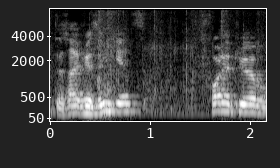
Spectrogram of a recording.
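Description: A man's voice: on the high side, moderate pace. A man chatting casually as a player in a tabletop role-playing game. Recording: echoey room, faint noise.

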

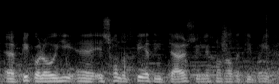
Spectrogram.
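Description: Man playing quick, servile hotel night porter. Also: mid-range voice, fairly even intonation, natural voice. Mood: flustered, polite. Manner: hurried, servile, politely apologetic. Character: busy, obsequious male hotel night porter. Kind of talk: 1930s radio play acting. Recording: dull 1930s radio, music behind.

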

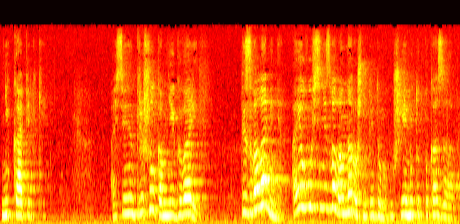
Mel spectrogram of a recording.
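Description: An actress playing a lively, chatty girl just out of school, telling things artlessly in a radio play, with a husky voice. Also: high voice, a little fast. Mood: candid, animated.

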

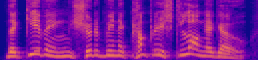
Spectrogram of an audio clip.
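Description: A man's voice: very high-pitched, expressive, moderate pace, a bit bright, no room sound, clean studio sound, pitched above the performer's own voice, exaggerated voice. A man voicing a sullen young male goblin who sneers and retorts furiously.

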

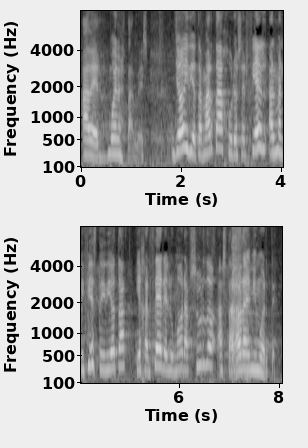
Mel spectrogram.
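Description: A woman's voice: high voice, normal speed, fairly bright tone, faint music behind. A woman speaking casually as a panelist on a comedy radio show.

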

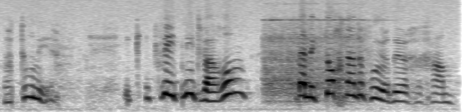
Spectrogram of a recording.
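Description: An actress playing an earnest, polite sister in a radio play. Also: female voice, high-pitched, big pitch swings, normal speed, a little hiss or hum. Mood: uneasy, confiding. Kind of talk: Dutch radio drama acting. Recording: muffled old radio play recording.

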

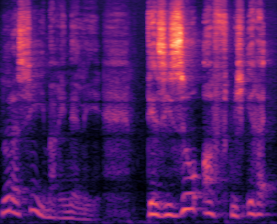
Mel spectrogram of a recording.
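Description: A husky-edged young prince in a 1950s radio drama. He is imperious and lovesick, speaking emphatic with widely swinging pitch and theatrical diction. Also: wildly swooping pitch, a little fast, full character voice. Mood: anguished, furious. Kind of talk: 1950s German radio play acting.

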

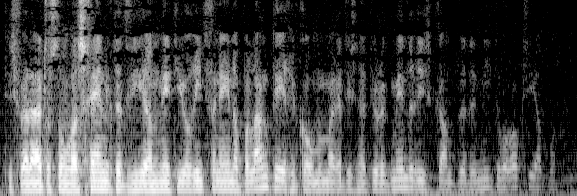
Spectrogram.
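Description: A male actor plays a studious male astronaut in an early-sixties radio serial. The voice is mid-pitched and somewhat husky, the phrasing formal, literal and carefully precise. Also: fairly even intonation, racing, natural voice. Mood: composed. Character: earnest, bookish male astronaut, clumsy in weightlessness. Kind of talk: 1960s Dutch radio drama acting.

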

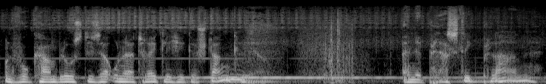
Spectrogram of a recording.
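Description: A man's voice: mid-range voice, lively intonation, measured pace, creaky. A man narrating a scripted, dramatic audiobook as a storyteller. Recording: music bed under narration.

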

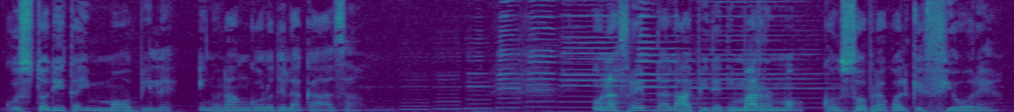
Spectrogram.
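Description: Solemn woman narrator in measured phrases. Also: medium pitch, little pitch movement, dark tone, soft background music. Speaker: stage narrator. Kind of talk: scripted theatrical narration.

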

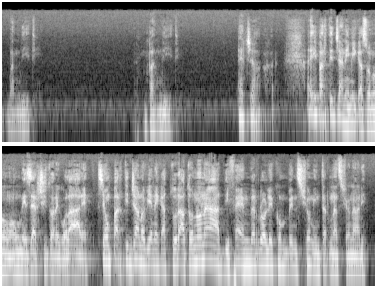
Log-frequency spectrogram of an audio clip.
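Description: A man's voice: mid-range voice, expressive, moderate pace, creaky, breathy edge. A man performing a theatrical narrative monologue, telling the story emphatically in short, colloquial, repeated phrases. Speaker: stage actor and narrator.

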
